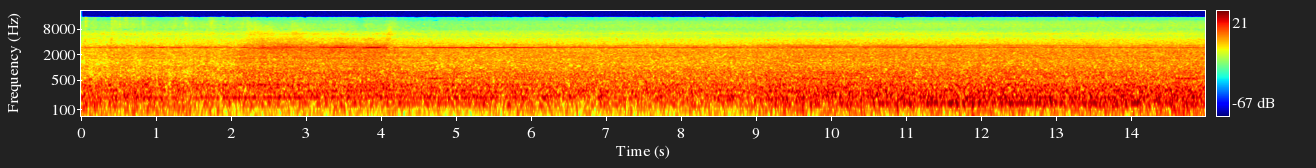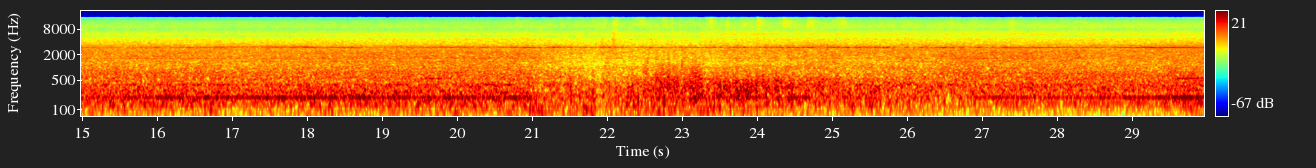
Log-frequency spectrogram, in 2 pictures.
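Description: A stopped E7 series shinkansen standing at the platform, its onboard equipment humming steadily with a high whine on top. The hum swells briefly about two-thirds of the way through.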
